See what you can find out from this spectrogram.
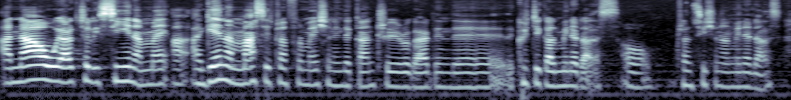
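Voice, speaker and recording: A woman's voice: lowish voice, flat delivery, fairly quick, few pauses. A Chilean woman whose first language is Spanish, speaking on a conference panel with frequent hesitations and restarted words. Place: conference plenary hall.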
